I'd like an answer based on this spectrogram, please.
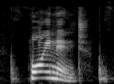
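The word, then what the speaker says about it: poignant: पोइनेंट। देखो इसमें जी साइलेंट है।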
